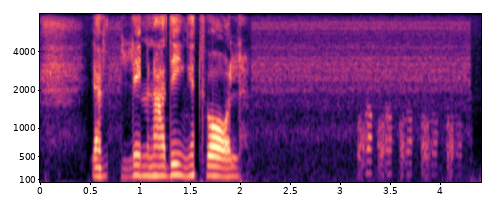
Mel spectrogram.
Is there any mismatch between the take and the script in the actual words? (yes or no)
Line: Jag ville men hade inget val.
no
